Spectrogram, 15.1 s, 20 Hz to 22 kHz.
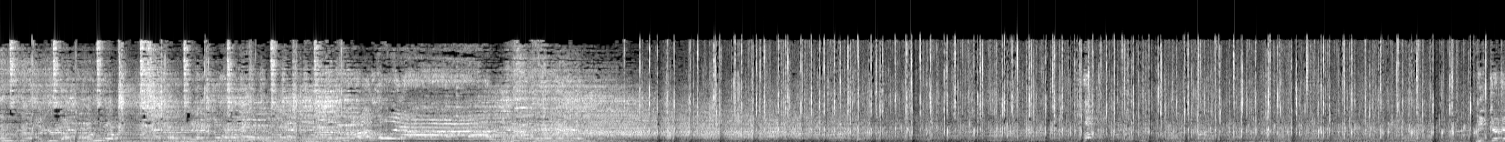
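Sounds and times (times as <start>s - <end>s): backing music: 0.0s - 7.0s
crowd applauding: 5.6s - 15.0s
voices through clapping: 6.2s - 15.0s.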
